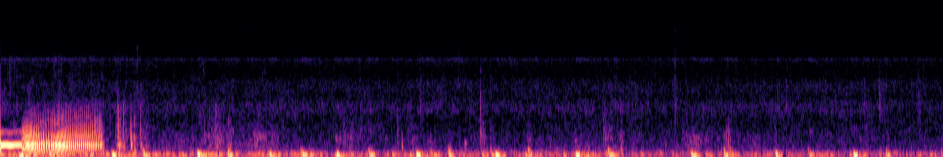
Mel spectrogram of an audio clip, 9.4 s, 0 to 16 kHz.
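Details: Loud gurgling rumble, then faint irregular low gurgles and soft thumps: stomach growling from hunger in a person who ate only an early breakfast, worked 18 hours, fell asleep, and reported sharp stomach pains; borborygmi.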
